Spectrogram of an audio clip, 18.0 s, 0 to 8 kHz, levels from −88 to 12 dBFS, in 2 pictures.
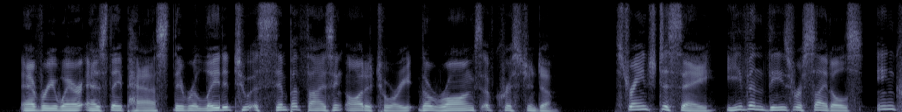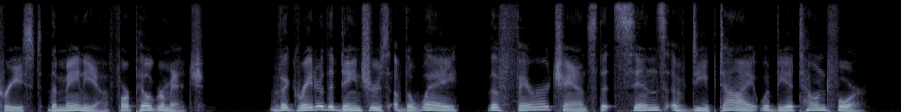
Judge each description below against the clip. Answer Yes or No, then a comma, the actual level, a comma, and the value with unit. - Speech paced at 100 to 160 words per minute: Yes, average, 150 wpm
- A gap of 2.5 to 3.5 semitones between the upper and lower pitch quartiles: No, average, 4.2 semitones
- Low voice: No, medium, 150 Hz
